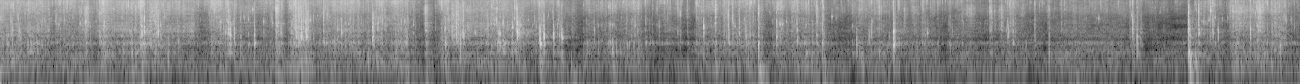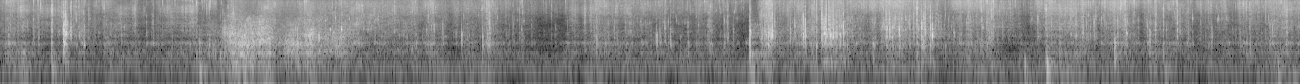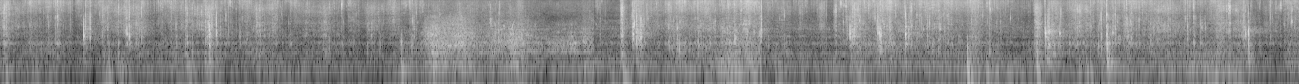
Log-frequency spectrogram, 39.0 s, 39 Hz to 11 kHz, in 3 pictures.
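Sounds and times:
charcoal crumbling by hand: 11.9s - 38.9s
crumbs dropping into water: 12.0s - 31.2s.

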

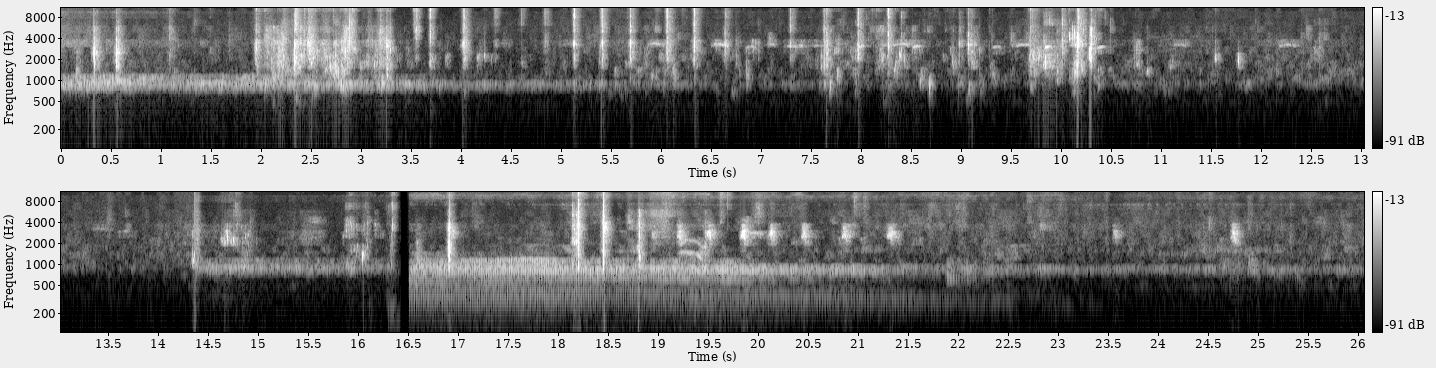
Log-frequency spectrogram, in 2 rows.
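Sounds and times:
fish splashing in shallow water: 0.1s - 4.8s, 7.4s - 10.8s
sharp clicks and taps: 3.6s - 8.5s.

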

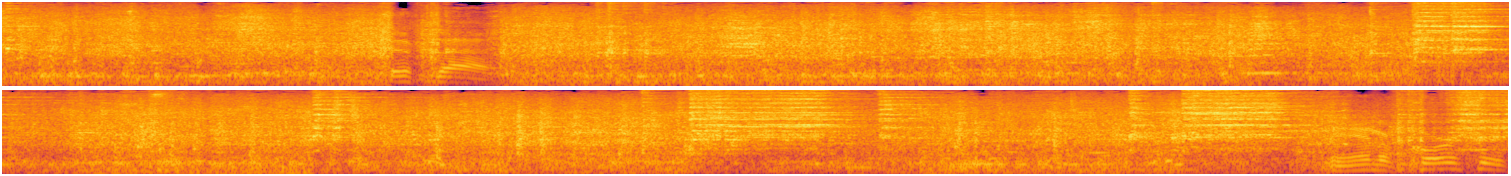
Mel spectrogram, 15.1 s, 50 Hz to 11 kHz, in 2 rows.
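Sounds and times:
steel wheels on rails: 0.0s - 15.0s
high wheel squeal: 13.2s - 15.0s.

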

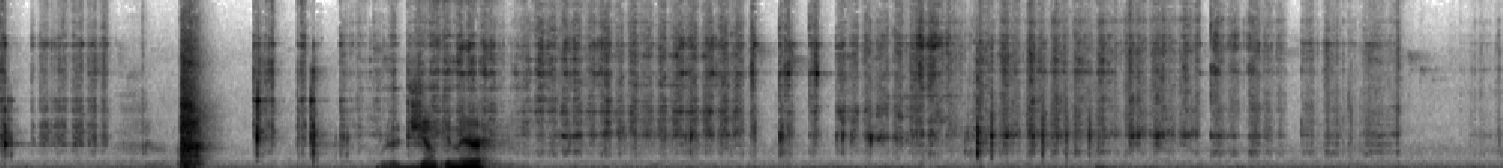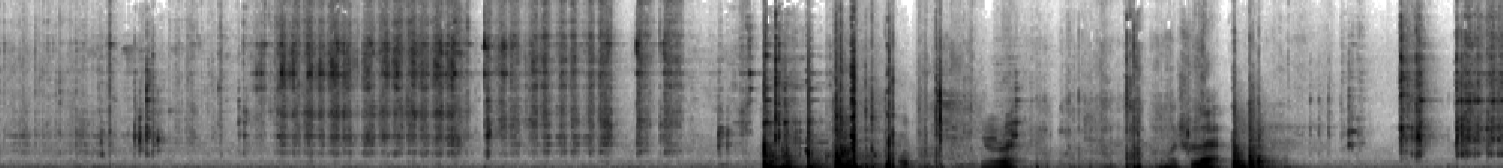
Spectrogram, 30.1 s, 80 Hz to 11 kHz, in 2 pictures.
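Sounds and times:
wire brush scrubbing rusty steel: 0.0s - 1.2s, 2.5s - 22.7s.

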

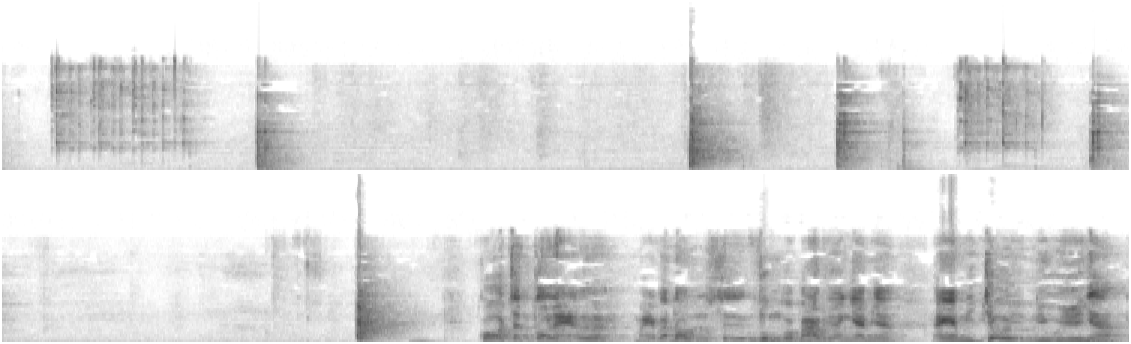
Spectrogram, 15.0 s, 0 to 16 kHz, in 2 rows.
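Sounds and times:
ceramic bowl and plate clinking: 5.6s - 7.7s.

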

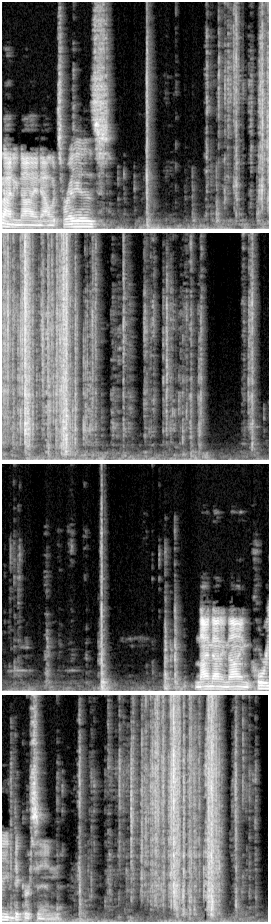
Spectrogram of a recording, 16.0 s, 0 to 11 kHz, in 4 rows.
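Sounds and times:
foil wrapper crinkling: 3.2s - 7.0s, 13.6s - 15.9s.

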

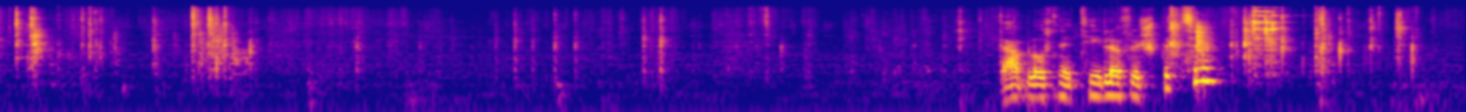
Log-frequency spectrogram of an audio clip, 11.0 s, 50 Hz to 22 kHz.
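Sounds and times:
plastic bag crinkling: 0.0s - 3.1s.

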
